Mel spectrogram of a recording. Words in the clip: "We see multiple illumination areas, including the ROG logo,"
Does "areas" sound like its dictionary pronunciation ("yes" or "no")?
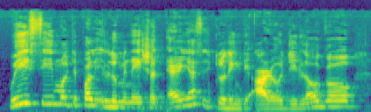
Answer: no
